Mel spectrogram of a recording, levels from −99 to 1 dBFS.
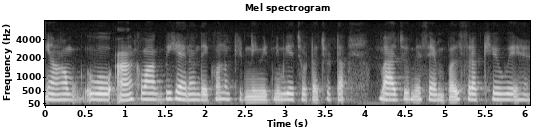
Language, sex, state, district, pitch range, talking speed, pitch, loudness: Hindi, female, Chhattisgarh, Jashpur, 185-210 Hz, 210 wpm, 200 Hz, -17 LUFS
